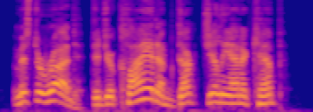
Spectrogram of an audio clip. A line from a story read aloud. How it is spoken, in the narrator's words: One yells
